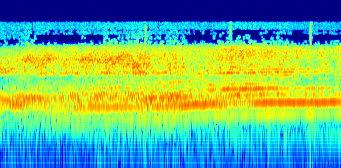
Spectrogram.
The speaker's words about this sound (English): Fellows and girls, doesn't the roar of Hop Harrigan's plane make you want to learn to fly?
